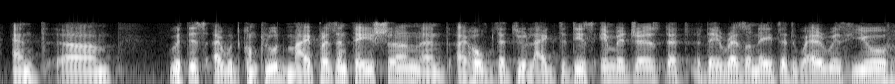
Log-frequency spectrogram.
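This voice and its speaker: Speaking at a fairly slow pace with a fairly even intonation, this voice comes with a Slovene accent. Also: man, medium pitch for a man. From Austria, Carinthia. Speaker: civil society organization representative. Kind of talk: conference presentation. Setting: UN conference chamber with audience. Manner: halting, many filler sounds.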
